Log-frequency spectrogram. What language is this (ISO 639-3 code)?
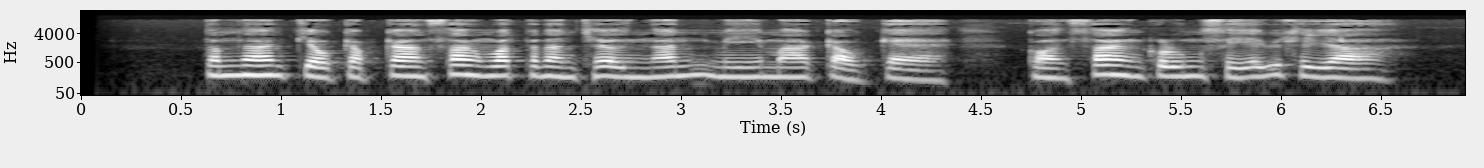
tha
